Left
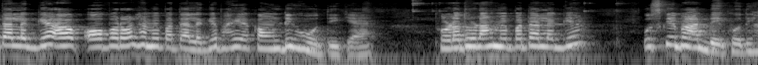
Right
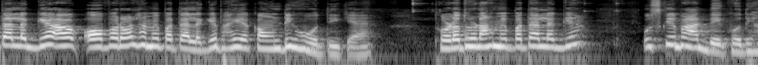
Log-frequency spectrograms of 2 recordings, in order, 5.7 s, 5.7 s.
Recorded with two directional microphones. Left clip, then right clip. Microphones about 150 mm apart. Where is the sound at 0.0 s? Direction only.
45° right (ahead or behind).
